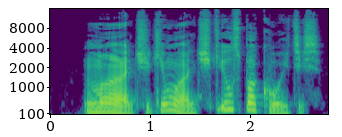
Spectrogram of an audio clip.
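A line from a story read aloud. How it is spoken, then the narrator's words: Cooing. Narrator (Russian): проворковал атаман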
